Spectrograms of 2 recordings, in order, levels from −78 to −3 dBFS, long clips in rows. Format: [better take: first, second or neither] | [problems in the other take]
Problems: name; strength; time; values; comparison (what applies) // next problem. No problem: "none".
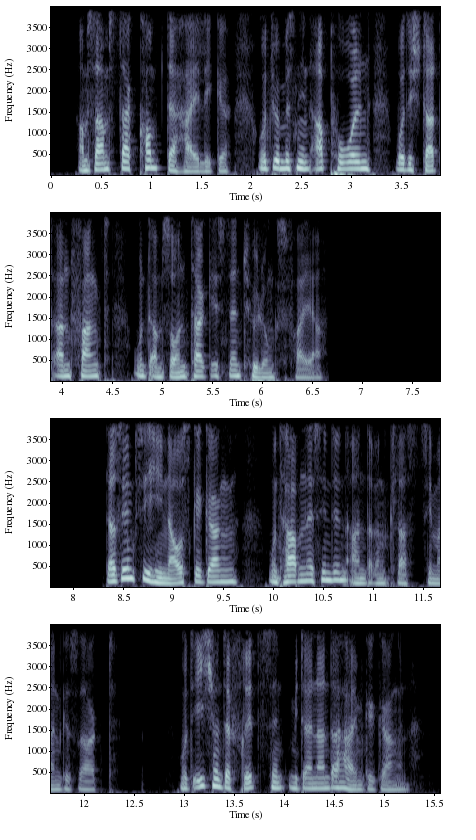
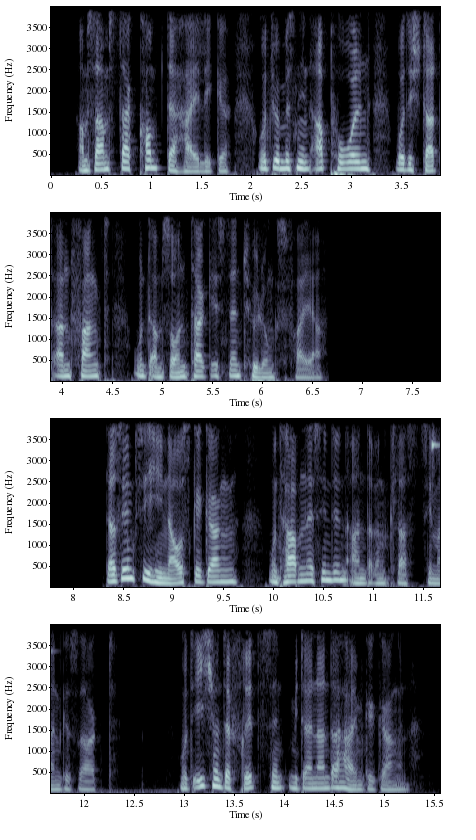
first | background sound (Marimba, xylophone); 16 dB below the speech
